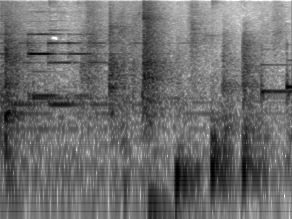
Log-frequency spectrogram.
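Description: Soft background piano music with a string of sharp knocks over it; three loud, low thumps come in quick succession in the second second.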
